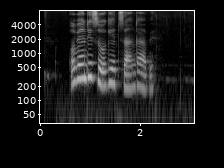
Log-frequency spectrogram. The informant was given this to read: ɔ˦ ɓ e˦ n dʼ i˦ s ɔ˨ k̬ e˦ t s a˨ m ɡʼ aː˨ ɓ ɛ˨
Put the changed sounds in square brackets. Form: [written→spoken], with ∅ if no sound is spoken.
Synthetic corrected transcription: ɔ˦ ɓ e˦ n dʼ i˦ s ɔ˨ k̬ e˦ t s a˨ [m→ŋ] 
